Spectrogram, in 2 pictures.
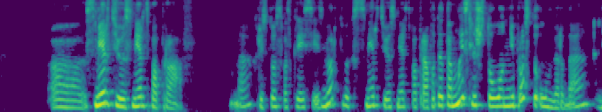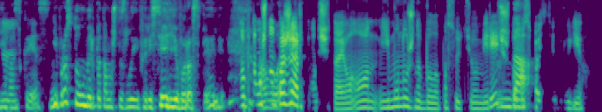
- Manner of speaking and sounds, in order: laughing while speaking: "не просто умер, потому что злые фарисеи его распяли"; other background noise
- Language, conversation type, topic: Russian, podcast, Какие истории формируют нашу идентичность?
- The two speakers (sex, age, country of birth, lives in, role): female, 30-34, Russia, South Korea, host; female, 40-44, Russia, Hungary, guest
